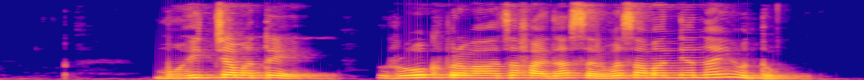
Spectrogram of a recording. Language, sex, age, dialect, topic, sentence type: Marathi, female, 51-55, Standard Marathi, banking, statement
